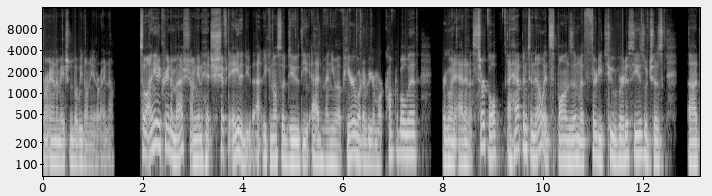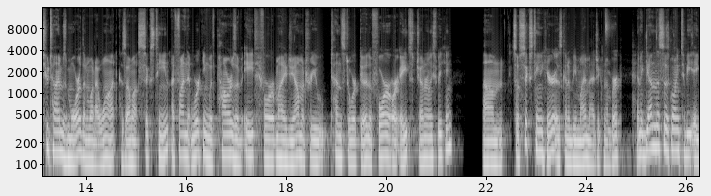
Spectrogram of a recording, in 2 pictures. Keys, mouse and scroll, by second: 2.0 shift+a, 4.9 click, 6.2 shift+a, 9.0 click, 10.7 click, 25.1 middle click, 25.7 shift+middle click, 26.0-26.2 scroll up 5.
